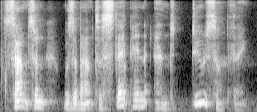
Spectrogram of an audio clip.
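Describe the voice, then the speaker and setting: An older man reads a children's story like a grandfather, in an expressive, deliberate way with dramatic pauses and a husky voice. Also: medium pitch. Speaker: grandfather reading stories for his grandchildren.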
